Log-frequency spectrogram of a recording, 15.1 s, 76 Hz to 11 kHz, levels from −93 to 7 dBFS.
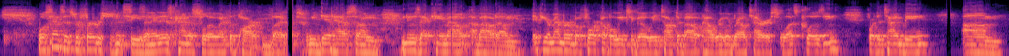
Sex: male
